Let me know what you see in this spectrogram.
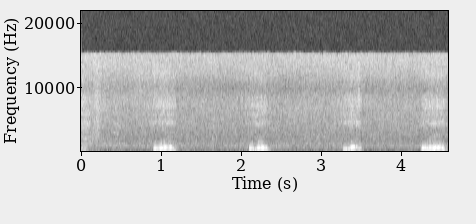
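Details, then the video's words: Pug puppy asleep, giving soft, buzzy, harmonic snores at a steady pace of roughly one per second, four in a row, with little else heard. "Cute pug sleeping and snoring"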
